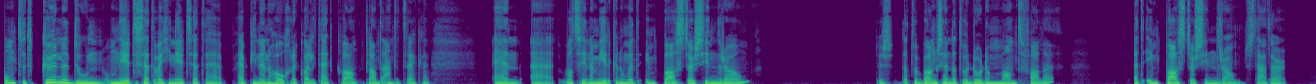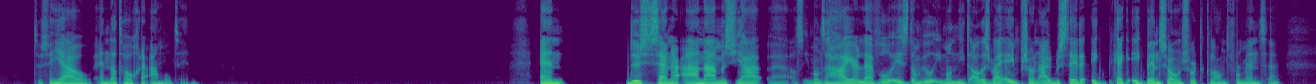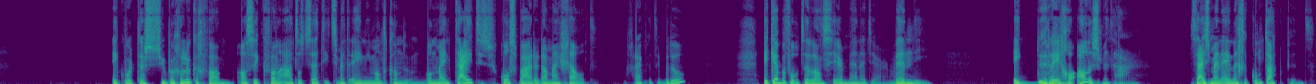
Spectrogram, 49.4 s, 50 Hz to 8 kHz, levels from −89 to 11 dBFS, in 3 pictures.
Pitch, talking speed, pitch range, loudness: 160 Hz, 160 wpm, 150-170 Hz, -23 LUFS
